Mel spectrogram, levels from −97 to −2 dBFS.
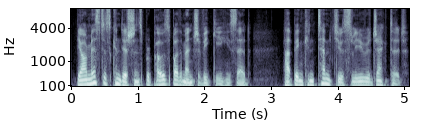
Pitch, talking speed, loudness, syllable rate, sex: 105 Hz, 155 wpm, -19 LUFS, 6.4 syllables/s, male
